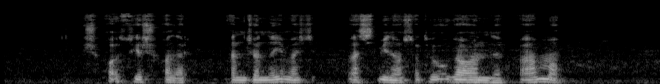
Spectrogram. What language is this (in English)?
Uzbek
